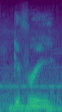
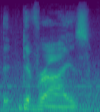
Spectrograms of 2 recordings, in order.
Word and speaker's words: DeVries: So, we're the only ones who can stop DeVries By the way, I should just pronounce the name correctly. DeVries, instead of DeVries.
